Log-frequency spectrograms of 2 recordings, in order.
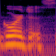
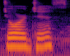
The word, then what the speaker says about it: Gorges: Yeah, it's actually Fort Gorges, even though it's spelled like that. You might want to say Georges, but it's not. It's Gorges.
